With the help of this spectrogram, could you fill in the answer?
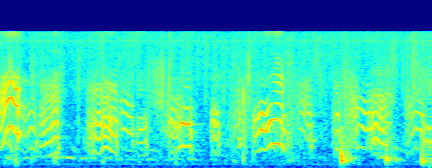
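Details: Just-born Cocker Spaniel puppies giving thin, wavering squeals and whimpers, short broken cries tumbling over one another at an uneven pace, with soft rustling between calls.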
